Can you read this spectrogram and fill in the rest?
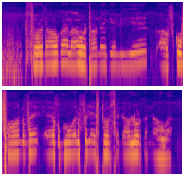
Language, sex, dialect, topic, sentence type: Hindi, male, Kanauji Braj Bhasha, banking, statement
